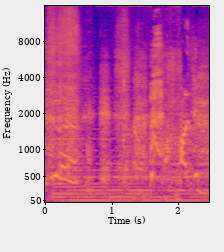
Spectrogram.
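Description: Pained gasping breaths and a falling groan, with several short breathy gasps after it, over sustained background music.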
